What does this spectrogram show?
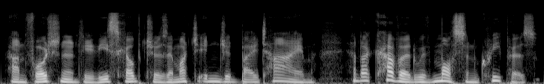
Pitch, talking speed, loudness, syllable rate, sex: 120 Hz, 165 wpm, -19 LUFS, 6.2 syllables/s, male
